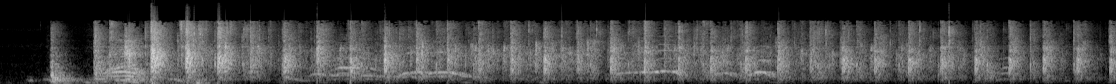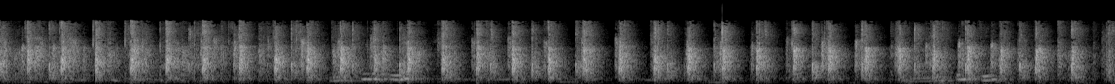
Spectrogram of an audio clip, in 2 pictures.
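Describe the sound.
Audience applause after a Molière-themed stage talk: a brief loud burst opens a long spell of dense, steady clapping lasting some twenty seconds, which gradually thins toward the end into more distinct, sharper individual claps.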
